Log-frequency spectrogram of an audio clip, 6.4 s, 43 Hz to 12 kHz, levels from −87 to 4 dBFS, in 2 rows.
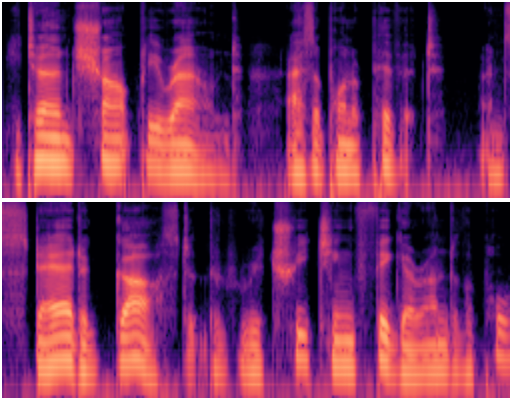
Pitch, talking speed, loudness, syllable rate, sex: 105 Hz, 170 wpm, -20 LUFS, 5.0 syllables/s, male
